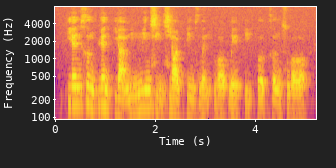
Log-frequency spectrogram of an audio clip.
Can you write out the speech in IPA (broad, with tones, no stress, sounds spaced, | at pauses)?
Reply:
pʰ j ɛ˦ n x ɤ˥˨ ŋ p ɥ ɛ˥˨ n pʰ j ä̰˨˩ m i˨˦ ŋ m i˦ n ɕ ḭ˨˩ n ɕ j ɑ˥˨ ʊ̯ pʰ i˥˨ n x w ə̰˨˩ n t̪ w ɔ˨˦ p w e˨˦ ɪ̯ pʰ ḭ˨˩ pʰ o˥˨ ʊ̯ kʰ ɤ˥˨ ŋ s w ɔ˨˦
